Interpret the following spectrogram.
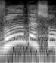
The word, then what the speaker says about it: Wanderson: O número 3 é Wanderson mesmo, a pronúncia do zagueirão da equipe do Bahia.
